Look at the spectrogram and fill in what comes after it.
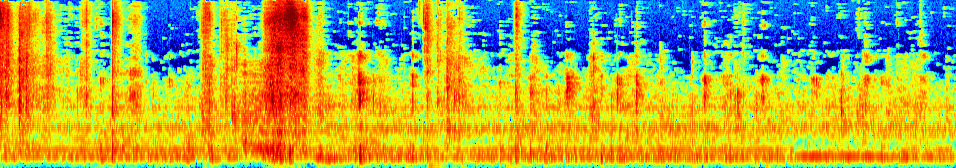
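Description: Close-up eating sounds of a crusty baguette sandwich with bacon and sausage: small crackles and clicks of chewing, with a louder crunch about three seconds in.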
